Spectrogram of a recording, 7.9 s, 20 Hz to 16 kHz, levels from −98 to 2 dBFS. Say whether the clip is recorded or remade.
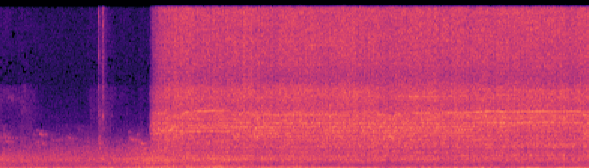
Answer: recorded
